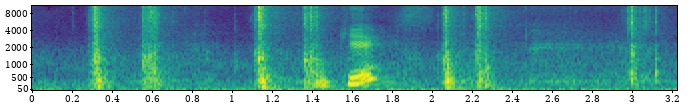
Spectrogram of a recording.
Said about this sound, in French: Donc, ils avaient leur machine. On peut mettre là une feuille. Voilà. On rentre la feuille. On coince la feuille. Et puis après, on peut écrire. Donc, par exemple, on va écrire, euh, allez, lundi. Donc là, je tape en braille.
